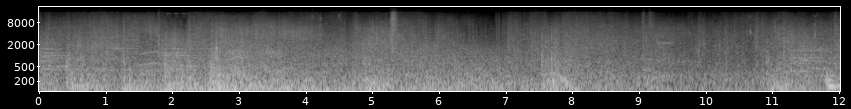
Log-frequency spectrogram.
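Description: Howitzer shells and laser fire hitting a base in the Forts strategy game: a continuous roar of rumbling explosions and crackling impacts, dense and loud with no clear breaks.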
